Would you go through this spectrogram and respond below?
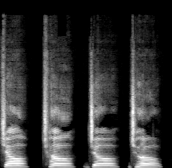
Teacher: तालु से होता है, इसलिए इन्हें तालव्यः वर्ण भी कहा जाता है। इन्हें बोलते समय जीवा का यानी जीभ का बीच वाला हिस्सा ऊपर के तालु को टच करता है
